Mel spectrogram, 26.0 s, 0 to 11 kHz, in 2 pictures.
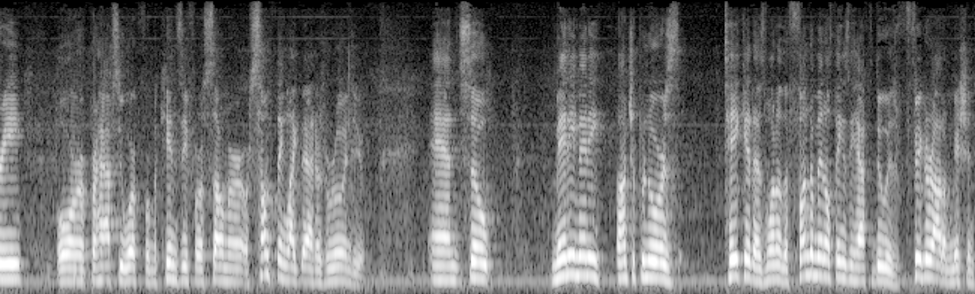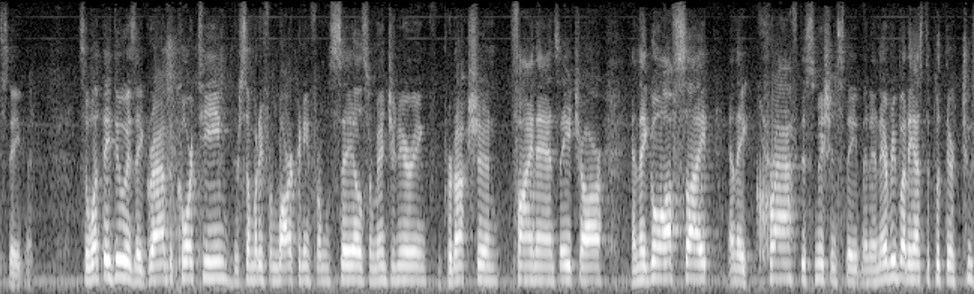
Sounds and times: Speech: 0.0 - 4.9, 5.7 - 6.6, 7.4 - 13.5, 14.1 - 25.9.

